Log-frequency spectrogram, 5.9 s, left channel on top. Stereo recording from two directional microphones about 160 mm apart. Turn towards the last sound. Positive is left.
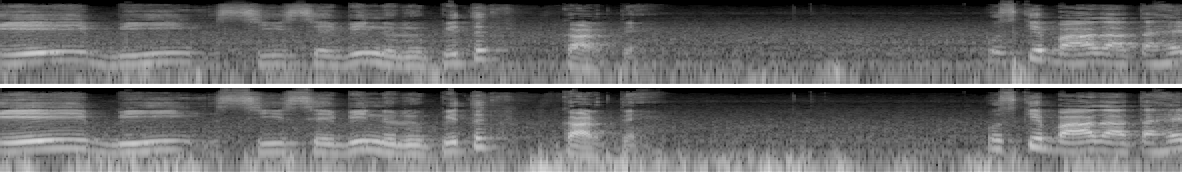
turn(degrees=-40)  # may be behind; listen again after turning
